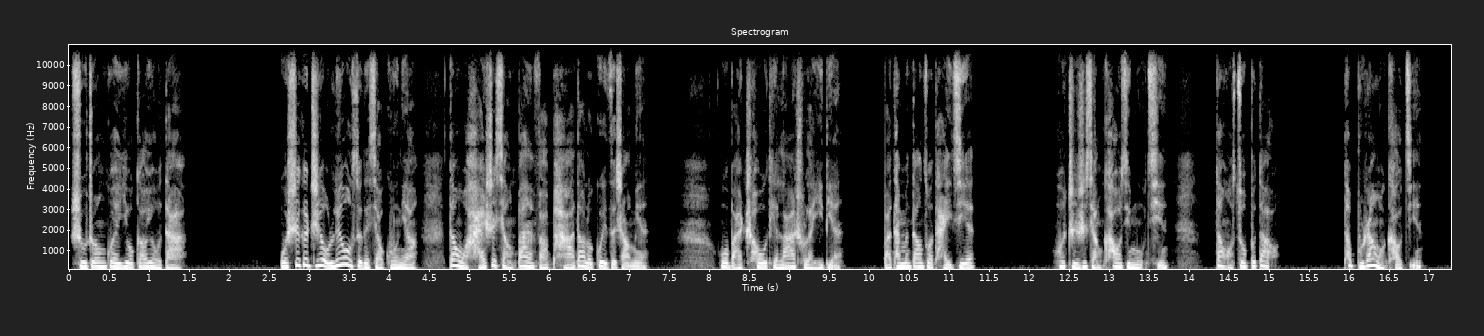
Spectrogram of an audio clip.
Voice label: chinese voice over female audiobook

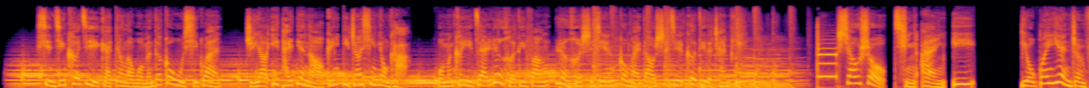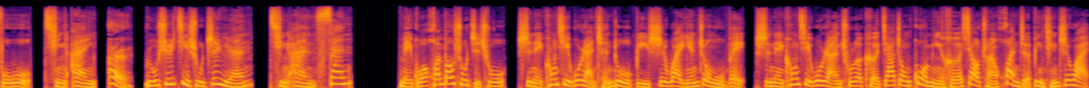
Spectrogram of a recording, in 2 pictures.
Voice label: chinese voice over female narrator

